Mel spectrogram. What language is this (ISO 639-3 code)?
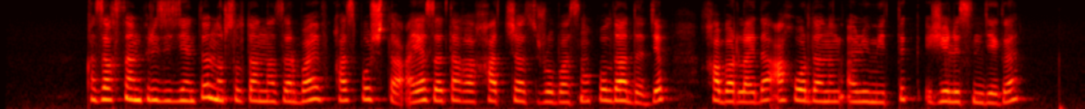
kaz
